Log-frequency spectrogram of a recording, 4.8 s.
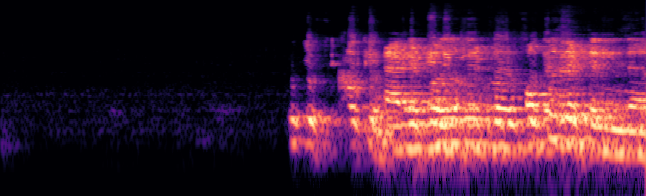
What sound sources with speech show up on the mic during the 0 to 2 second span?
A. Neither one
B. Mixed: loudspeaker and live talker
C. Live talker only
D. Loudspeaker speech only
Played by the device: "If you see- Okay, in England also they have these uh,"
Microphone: A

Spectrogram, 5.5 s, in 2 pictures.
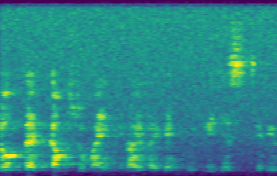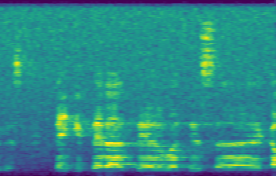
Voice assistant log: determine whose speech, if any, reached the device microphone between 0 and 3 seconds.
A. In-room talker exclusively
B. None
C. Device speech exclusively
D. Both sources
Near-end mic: C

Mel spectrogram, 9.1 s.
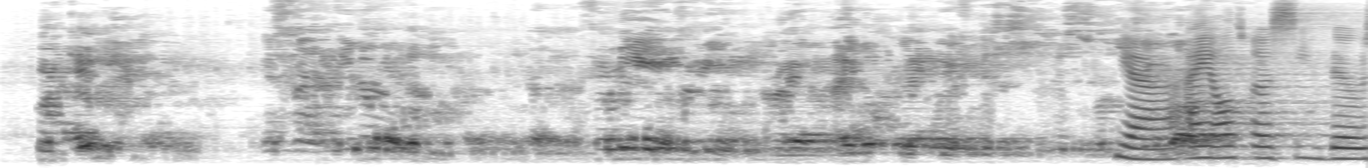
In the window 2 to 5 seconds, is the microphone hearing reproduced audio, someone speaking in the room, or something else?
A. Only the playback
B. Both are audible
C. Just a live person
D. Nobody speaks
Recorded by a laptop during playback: A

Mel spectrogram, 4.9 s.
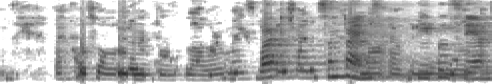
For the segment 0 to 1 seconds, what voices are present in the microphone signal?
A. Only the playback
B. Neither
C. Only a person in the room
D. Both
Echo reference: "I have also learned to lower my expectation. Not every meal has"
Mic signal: A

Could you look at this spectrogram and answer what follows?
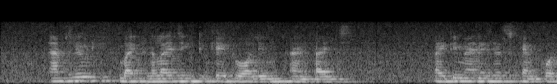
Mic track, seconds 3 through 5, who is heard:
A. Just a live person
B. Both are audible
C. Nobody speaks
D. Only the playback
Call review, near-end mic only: D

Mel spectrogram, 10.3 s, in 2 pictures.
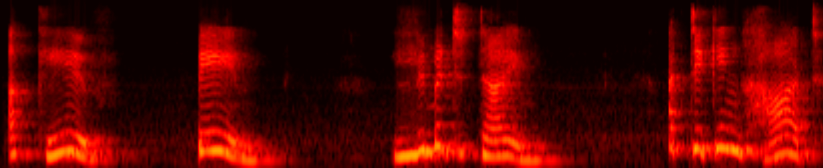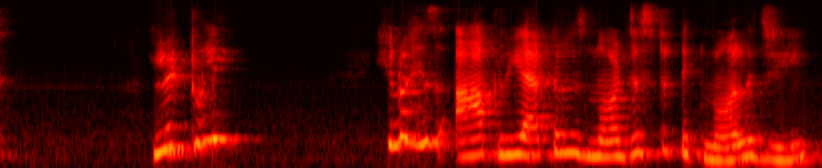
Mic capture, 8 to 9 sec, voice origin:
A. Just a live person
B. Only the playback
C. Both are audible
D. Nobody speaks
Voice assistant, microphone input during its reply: A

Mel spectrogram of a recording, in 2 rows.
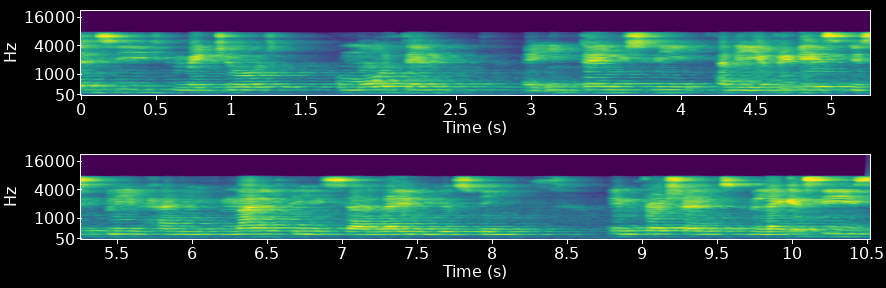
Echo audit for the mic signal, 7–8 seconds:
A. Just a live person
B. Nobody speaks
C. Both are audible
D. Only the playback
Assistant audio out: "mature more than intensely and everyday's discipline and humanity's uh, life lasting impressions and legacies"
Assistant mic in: D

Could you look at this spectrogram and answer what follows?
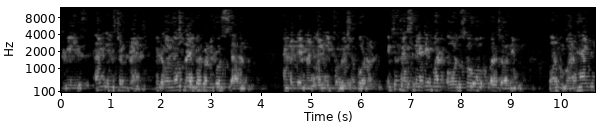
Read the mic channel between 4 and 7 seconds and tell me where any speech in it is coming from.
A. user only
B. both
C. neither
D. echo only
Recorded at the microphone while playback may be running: D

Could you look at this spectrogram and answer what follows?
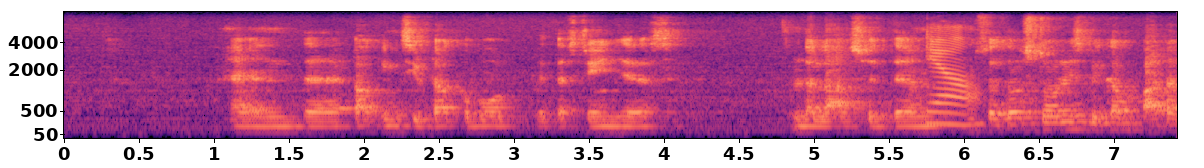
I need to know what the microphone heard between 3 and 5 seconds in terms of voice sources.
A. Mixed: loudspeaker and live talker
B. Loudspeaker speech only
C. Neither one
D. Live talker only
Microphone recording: B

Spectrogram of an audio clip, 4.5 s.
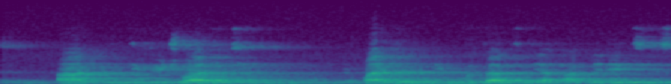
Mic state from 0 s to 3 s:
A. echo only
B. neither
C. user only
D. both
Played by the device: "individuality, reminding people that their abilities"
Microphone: A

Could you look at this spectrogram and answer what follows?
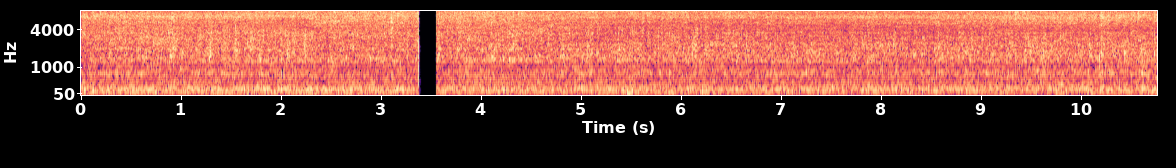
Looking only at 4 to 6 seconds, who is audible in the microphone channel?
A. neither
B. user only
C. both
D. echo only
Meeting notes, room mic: A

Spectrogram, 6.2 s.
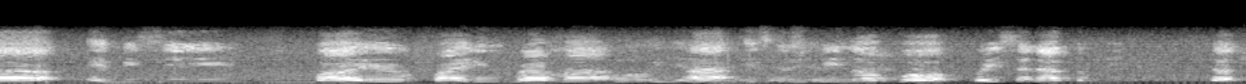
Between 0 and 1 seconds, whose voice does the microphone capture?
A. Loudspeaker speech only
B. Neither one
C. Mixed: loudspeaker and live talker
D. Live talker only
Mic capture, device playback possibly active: A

